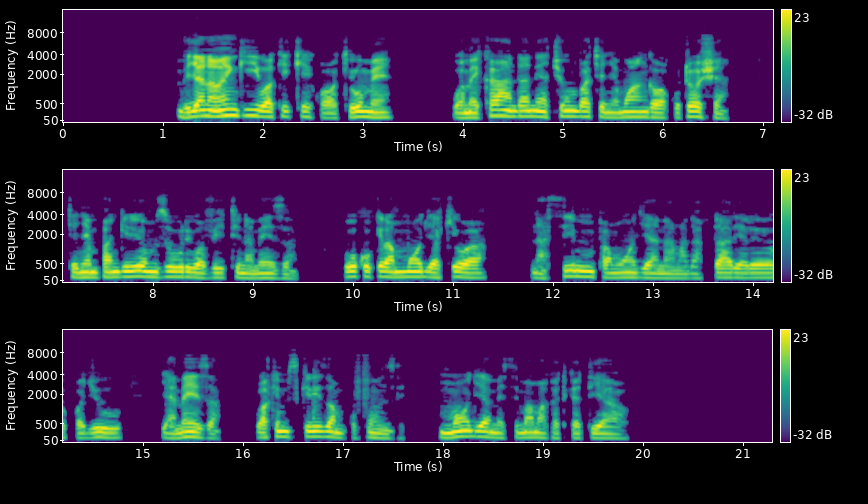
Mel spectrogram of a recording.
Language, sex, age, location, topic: Swahili, male, 18-24, Dar es Salaam, education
